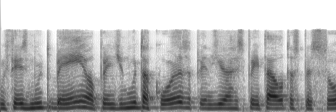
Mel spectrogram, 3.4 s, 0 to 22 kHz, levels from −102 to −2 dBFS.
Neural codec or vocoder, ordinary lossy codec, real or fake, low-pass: codec, 16 kHz, 2 kbps, X-Codec, HuBERT features, trained on general audio; none; fake; 7.2 kHz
